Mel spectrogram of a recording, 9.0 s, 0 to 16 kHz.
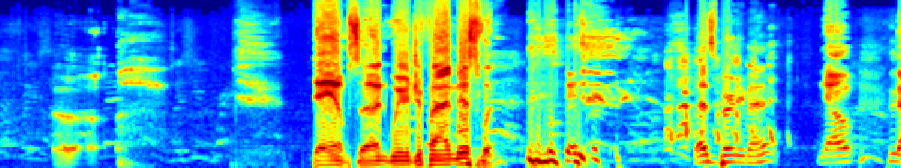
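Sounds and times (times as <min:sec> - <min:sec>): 
loud deep croaky burp: 0:00.5 - 0:01.4
speech: 0:03.1 - 0:06.3, 0:06.9 - 0:09.0
laughter: 0:05.3 - 0:08.1.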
